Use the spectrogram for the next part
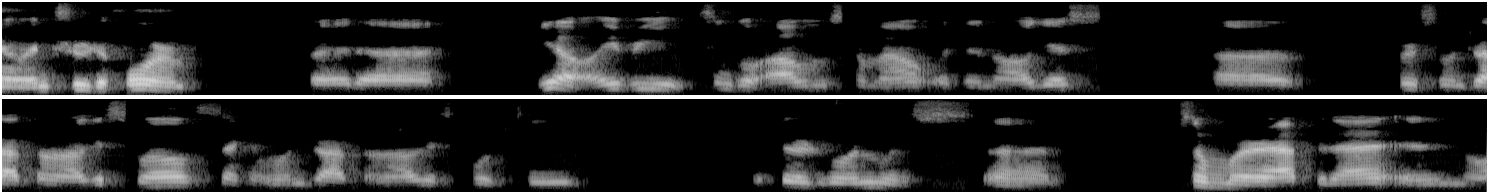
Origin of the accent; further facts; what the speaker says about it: Ohio, United States; moved away as an adult; now in New York, United States; We're from Ohio, and you know, like in Ohio, you only spell dog DAWG.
